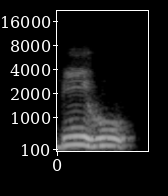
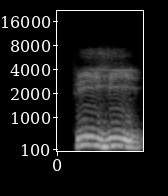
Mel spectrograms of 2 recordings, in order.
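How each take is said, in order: First: The word ends with a u vowel. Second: The word ends with an i vowel. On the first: The speaker calls it wrong. "tidak menjadi fihu" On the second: The speaker calls it right. "menjadi fihi"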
